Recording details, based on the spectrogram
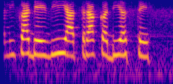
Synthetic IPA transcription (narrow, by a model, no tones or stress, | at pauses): likaɖeʋiːjat̪ɾakəd̪ʱiːəst̪e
